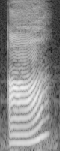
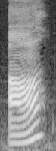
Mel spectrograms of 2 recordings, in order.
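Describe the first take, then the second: First: The pitch rises from low to high. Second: The pitch rises from low to high.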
